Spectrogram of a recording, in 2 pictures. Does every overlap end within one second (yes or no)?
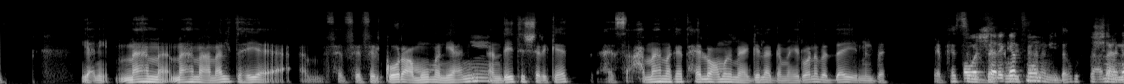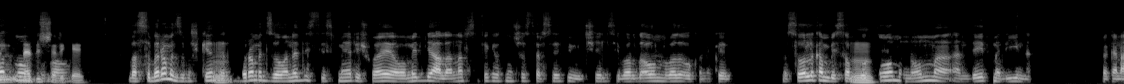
no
